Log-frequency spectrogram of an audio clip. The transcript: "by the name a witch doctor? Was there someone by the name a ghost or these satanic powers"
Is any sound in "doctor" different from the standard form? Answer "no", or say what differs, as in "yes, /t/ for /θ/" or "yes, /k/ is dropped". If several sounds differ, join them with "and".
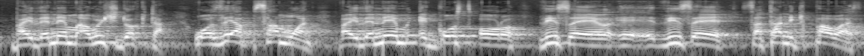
no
